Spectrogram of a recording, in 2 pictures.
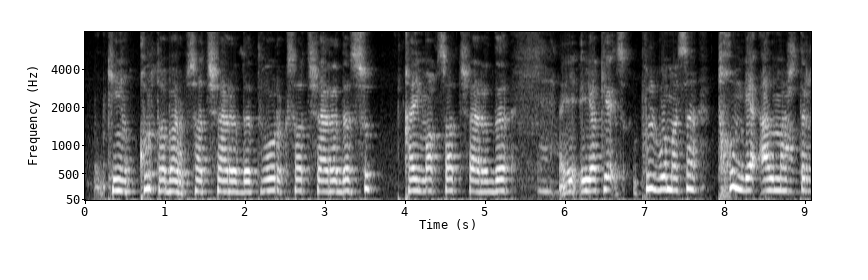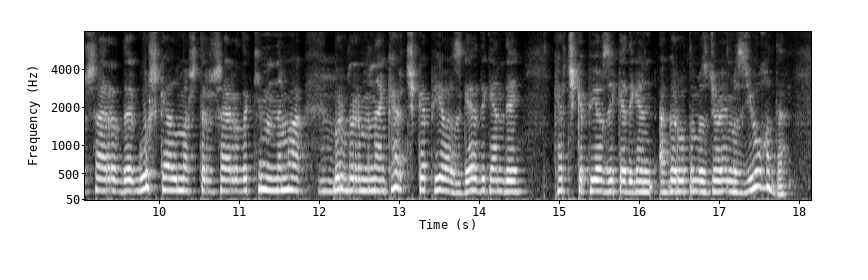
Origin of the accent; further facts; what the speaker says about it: Piskent, Tashkent Region, Uzbekistan; Men shu yerda tug'ilganman-da. Eshik deraza bo'lmagan. Piskentda, ha, garnak degan yer bor edi, leshoz degan.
